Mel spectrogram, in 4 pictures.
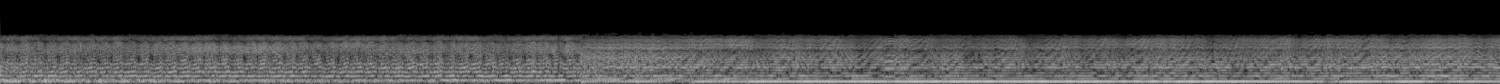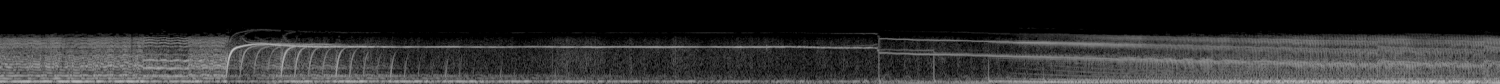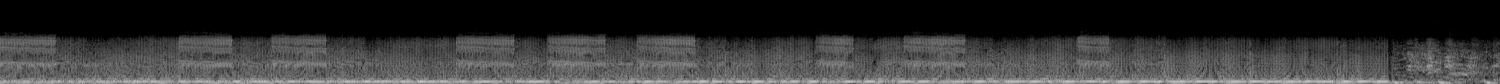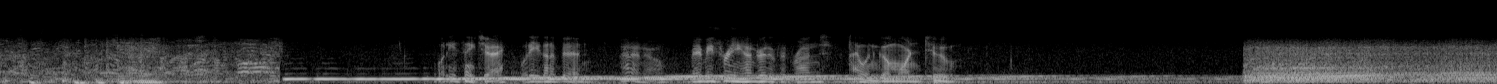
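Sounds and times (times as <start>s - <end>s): steady low drone: 0.0s - 45.1s, 47.8s - 59.9s
high tone sweeping up: 5.5s - 43.9s, 47.8s - 59.9s
held synthesizer tones: 15.0s - 37.4s, 47.8s - 59.9s
short high pulses: 15.2s - 30.6s, 47.8s - 59.9s.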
